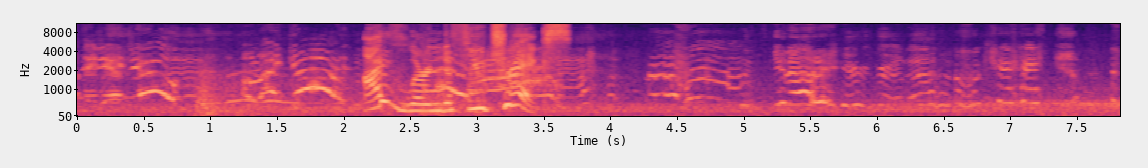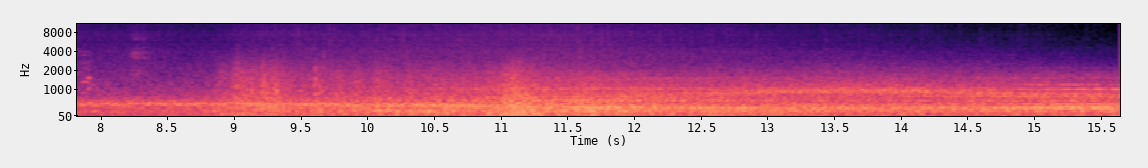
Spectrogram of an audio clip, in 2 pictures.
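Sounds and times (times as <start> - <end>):
speech: 0.1 - 3.8
steady heavy rain in a sudden storm: 7.6 - 14.6
deep rolling thunder: 8.8 - 15.5.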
